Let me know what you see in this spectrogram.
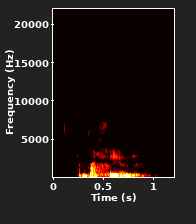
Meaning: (noun) 1. A scoundrel, rascal, or unprincipled, deceitful, brutal and unreliable person 2. A pimp; a pander 3. A lover; a paramour; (verb) To play the ruffian; to rage; to raise tumult
- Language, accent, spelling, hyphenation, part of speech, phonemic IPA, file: English, Southern England, ruffian, ruf‧fi‧an, noun / verb / adjective, /ˈɹʌfi.ən/, LL-Q1860 (eng)-ruffian.wav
